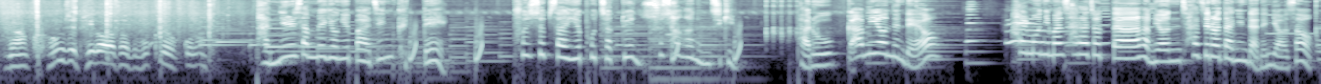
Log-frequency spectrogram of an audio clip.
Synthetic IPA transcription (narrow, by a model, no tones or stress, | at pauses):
kɯɲaŋkʌmd͡ʑipʰiɡawasʰʌdomokʰiʌk̚k͈ona | paɲːiɭsʰamːeɡjʌŋe̞p͈ad͡ʑinkɯt͈e̞ | pʰuns͈ʰɯp̚s͈aie̞pʰot͡ɕʰak̚t͈we̞nsʰusʰaŋɦanund͡ʑiɡim | paɾok͈amiʌnːɯnde̞jo | haɭmʌɲimansʰaɾad͡ʑʌt̚t͈ahamjʌnt͡ɕʰad͡ʑiɾʌdaɲindanɯnjʌsʰʌk̚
